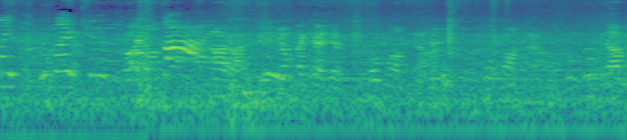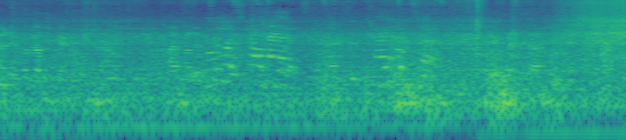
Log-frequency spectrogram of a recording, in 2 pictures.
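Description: A train rumbles and clatters along the tracks.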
